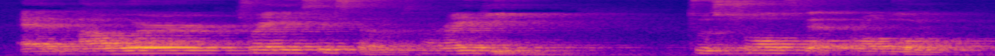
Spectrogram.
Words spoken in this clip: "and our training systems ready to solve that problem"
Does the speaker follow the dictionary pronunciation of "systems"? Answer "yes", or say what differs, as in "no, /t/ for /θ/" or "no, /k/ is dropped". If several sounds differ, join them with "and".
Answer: no, /s/ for /z/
